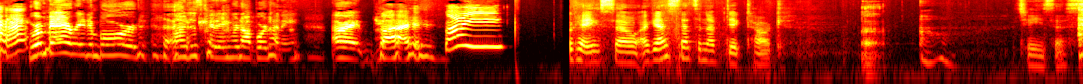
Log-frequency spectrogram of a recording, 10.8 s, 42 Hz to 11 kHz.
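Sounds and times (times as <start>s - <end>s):
speech: 0.3s - 7.9s, 8.6s - 9.5s, 10.2s - 10.8s
person burping: 8.6s - 9.6s.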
